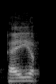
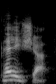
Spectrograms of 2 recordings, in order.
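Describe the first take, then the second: First: The name is said without an Argentinian accent. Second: The name is said in an Argentinian Spanish accent. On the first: "or Peja perhaps I should say" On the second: "in an Argentinian Spanish accent"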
